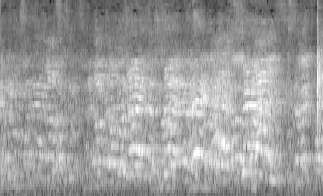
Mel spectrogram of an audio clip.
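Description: Many voices of an indoor fight crowd talking and calling out at once, echoing in a large hall, with a single sharp click at the very end.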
